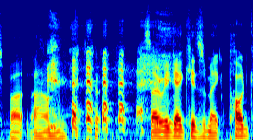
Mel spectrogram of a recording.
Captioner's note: all laugh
